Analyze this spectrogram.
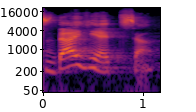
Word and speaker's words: здається: Пам’ятаємо, що буквосполучення “-ться” вимовляється як , це уподібнення за місцем і способом творення. Тому вимовляємо .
